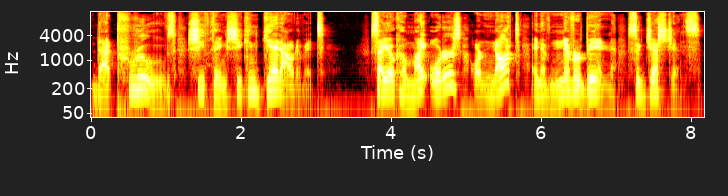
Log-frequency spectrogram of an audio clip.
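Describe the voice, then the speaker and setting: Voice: medium pitch, very animated, slow pace, fairly bright tone, no echo, studio quality, full character voice. An actor playing a stern royal ruler in a fantasy audio drama, commanding and curt, expecting obedience. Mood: imperious, threatening. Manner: authoritative, curt, imperious.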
